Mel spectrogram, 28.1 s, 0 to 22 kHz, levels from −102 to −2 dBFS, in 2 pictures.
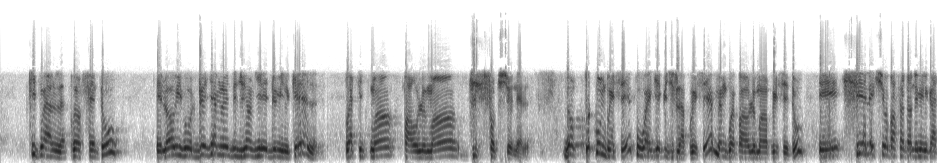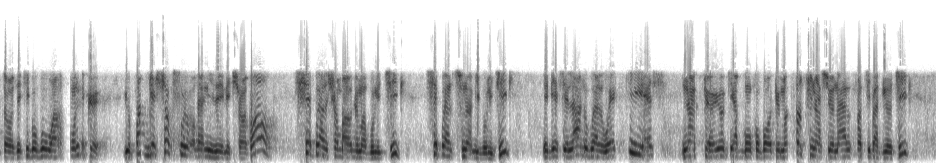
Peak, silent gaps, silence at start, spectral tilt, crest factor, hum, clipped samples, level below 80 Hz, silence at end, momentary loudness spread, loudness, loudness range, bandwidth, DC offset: -8 dBFS; none; 0.45 s; -6 dB/octave; 16 dB; none; under 0.1%; -68 dBFS; 0.3 s; 6 LU; -23 LUFS; 1 LU; 8.6 kHz; under 0.1%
